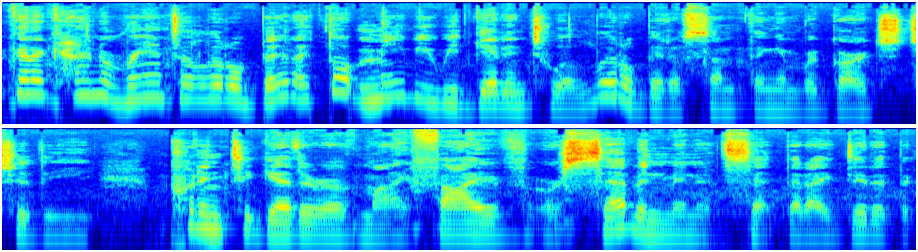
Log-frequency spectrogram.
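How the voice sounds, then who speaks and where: A man from New York, a stand-up comedian, rambles through his own vlog podcast in a loose, animated way, circling back and restarting thoughts. His voice sits at an ordinary middle pitch. It comes through a slightly janky mic, with a faint engine hum in the background. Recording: faint engine noise behind. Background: engine noise.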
